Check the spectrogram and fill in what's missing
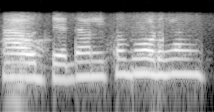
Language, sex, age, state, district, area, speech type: Odia, female, 60+, Odisha, Angul, rural, conversation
